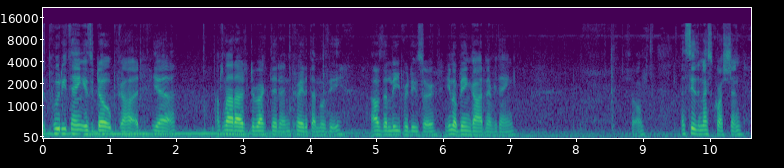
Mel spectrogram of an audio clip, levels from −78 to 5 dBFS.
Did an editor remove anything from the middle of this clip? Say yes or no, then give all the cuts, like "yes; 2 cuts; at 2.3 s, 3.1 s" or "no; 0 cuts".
yes; 1 cut; at 2.7 s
